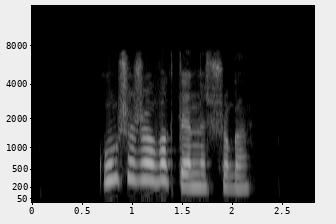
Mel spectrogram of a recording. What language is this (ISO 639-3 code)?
chm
